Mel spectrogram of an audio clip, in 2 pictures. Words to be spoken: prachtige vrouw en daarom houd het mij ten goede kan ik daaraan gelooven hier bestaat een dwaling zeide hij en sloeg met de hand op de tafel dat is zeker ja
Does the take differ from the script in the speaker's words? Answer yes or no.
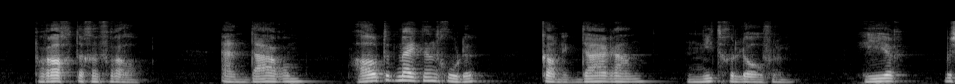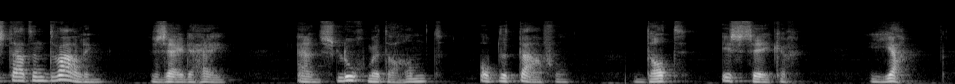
yes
